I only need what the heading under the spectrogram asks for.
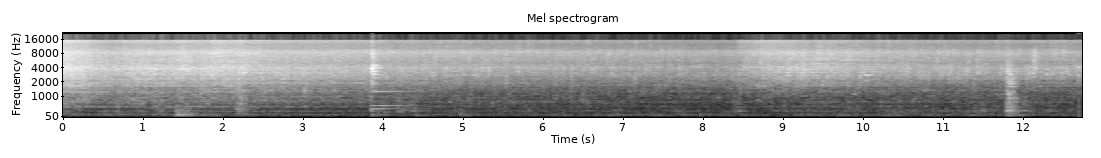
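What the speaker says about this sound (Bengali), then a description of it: "এখন ফ্রেঞ্চ ফ্রাইগুলো দিয়ে দিচ্ছি।" French fries going into hot oil after chicken leg pieces have been fried, giving a steady, fairly loud sizzling hiss throughout with a few brief clinks.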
